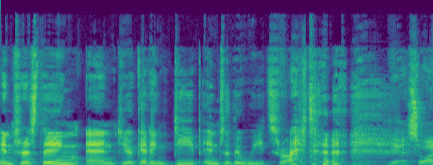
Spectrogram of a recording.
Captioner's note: chuckles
